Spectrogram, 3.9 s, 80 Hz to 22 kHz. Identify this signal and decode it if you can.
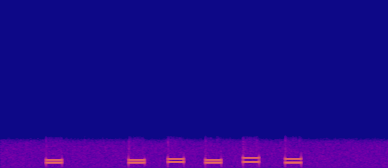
DTMF, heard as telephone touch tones, dialled by hand, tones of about 160 ms, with hum. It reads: 7 707#8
